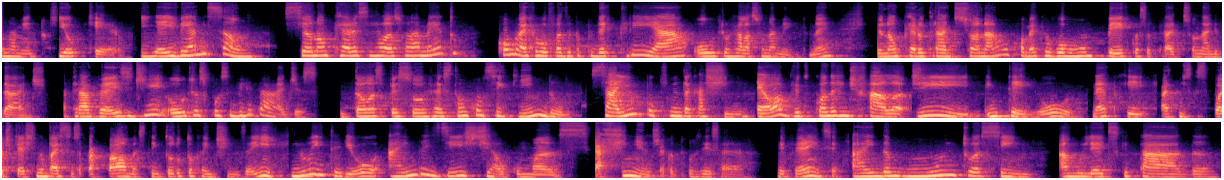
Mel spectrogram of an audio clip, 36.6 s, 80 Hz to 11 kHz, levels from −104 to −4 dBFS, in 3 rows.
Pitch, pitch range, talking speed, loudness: 205 Hz, 185-230 Hz, 165 wpm, -23 LUFS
